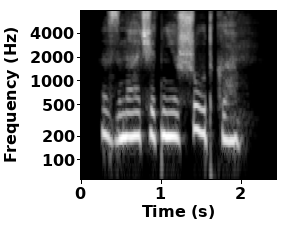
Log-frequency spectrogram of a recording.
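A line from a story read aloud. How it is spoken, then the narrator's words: Heavy sigh. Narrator (Russian): Тяжело вздохнула я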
